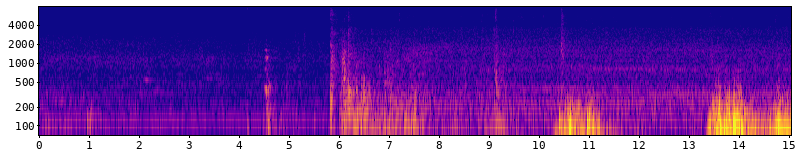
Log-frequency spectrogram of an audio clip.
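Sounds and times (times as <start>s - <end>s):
train rumbling: 5.9s - 15.0s.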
